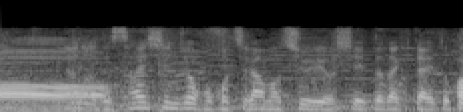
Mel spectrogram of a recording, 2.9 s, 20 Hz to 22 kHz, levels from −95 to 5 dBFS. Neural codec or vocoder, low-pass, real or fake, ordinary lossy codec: none; none; real; none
